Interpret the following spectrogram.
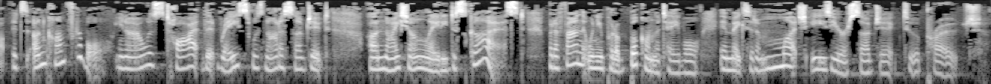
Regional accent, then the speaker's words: Mississippi, United States; And I'd say, Mississippi. And then I'd wait. To people that smiled and said, oh, I've heard it's beautiful down there, I'd say, my hometown is number 3 in the nation for gang-related murders.

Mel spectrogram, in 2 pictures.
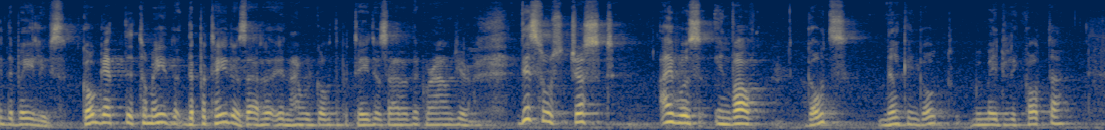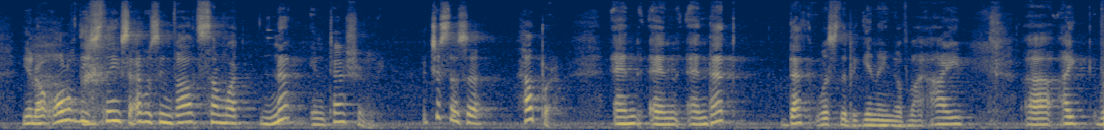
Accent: Istria County, Croatia; born there; English is a second language; So where I was born in Istria. Istria is no longer Italy. It is now Croatia.

